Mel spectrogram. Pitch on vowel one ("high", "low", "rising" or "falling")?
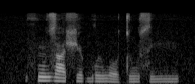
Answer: high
